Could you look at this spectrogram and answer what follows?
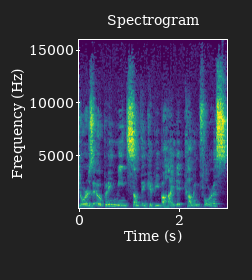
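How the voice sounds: A man speaks at a fairly high pitch with lively intonation.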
